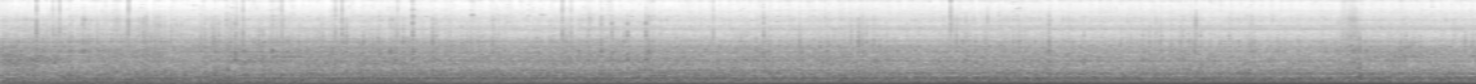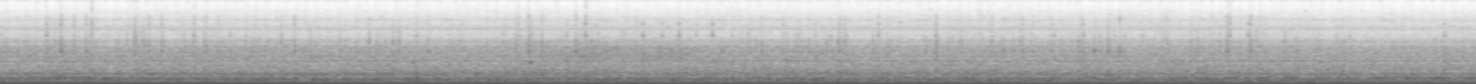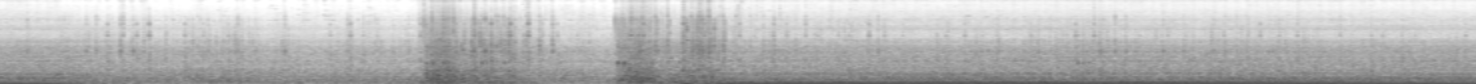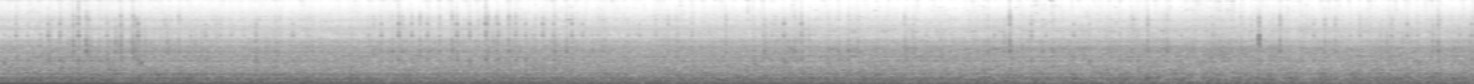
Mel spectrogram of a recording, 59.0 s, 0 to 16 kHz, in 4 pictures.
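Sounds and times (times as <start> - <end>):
car interior road drone: 0.0 - 59.0.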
